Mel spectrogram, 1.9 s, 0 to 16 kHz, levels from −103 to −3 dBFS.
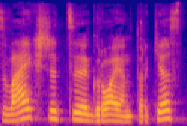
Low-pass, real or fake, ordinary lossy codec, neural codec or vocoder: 14.4 kHz; real; MP3, 96 kbps; none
